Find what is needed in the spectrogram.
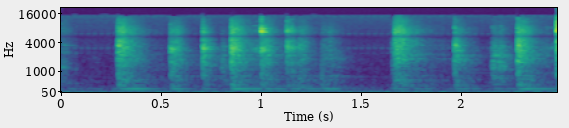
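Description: Snare drum strainer being tightened by hand: a run of small, irregular clicks and rattles from the mechanism and snare wires.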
